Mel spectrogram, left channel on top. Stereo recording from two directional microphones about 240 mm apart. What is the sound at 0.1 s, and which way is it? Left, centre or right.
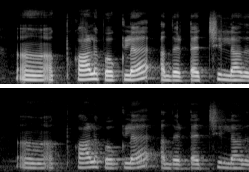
A woman's voice, left.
